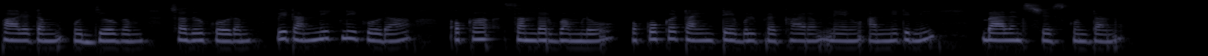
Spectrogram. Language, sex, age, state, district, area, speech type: Telugu, female, 18-30, Andhra Pradesh, Kadapa, urban, spontaneous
